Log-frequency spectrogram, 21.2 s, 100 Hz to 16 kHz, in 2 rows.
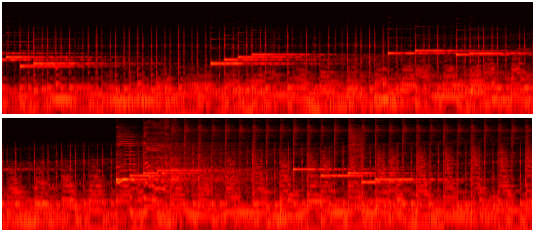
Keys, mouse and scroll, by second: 1.7 click, 2.1 click, 2.3 g, 2.5 g, 3.1 click, 3.4 click, 3.6 g, 3.8 g, 4.2 click, 4.7 middle click, 6.2 g, 6.3 g, 7.1 click, 7.6-9.6 typing, 8.0 drag, 8.3 click, 8.8 click, 10.1 click, 10.6-13.1 middle drag, 14.0 click, 15.1 g, 15.4 z, 18.8 click, 19.7 g, 20.1 z, 20.8 click.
